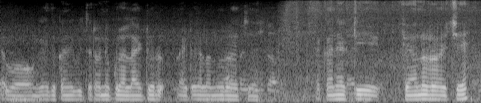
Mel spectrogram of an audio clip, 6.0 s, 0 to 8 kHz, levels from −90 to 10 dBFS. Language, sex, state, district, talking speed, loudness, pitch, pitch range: Bengali, male, Assam, Hailakandi, 130 wpm, -18 LUFS, 115 Hz, 115-120 Hz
